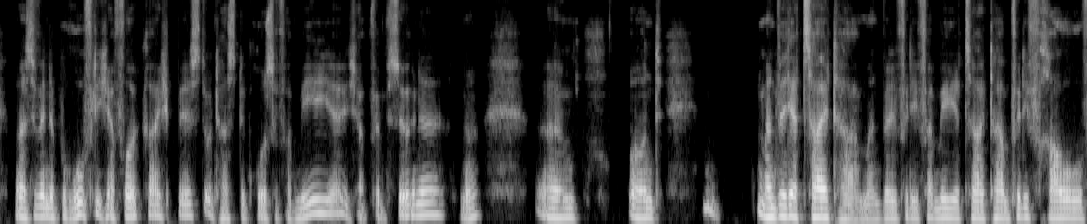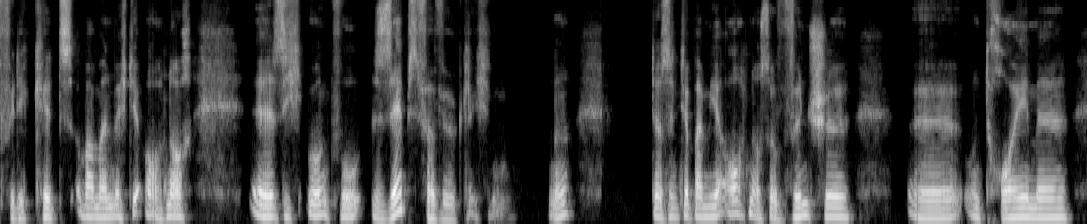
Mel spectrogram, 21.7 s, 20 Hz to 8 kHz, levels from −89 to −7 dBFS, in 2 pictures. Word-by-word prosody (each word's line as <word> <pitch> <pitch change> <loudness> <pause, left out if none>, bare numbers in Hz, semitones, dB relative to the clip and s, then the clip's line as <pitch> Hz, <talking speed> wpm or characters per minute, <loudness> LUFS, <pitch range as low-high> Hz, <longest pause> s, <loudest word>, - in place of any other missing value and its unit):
Also, 130 +1 0
wenn 140 - +3
du 130 - +1
beruflich 125 +7 -2
erfolgreich - - -2
bist 150 0 -4
und - - -7
hast 110 +1 -6
'ne - - -7
große - - -5
Familie, 165 - -2
ich 145 - -11
habe 125 - -10
5 110 - -10
Söhne, 155 +1 0
ne, 125 +4 -4 0.6
ähm, 125 -1 0 0.5
und 120 -1 0 0.4
m - - -8 0.4
man 130 -1 +3
will 140 0 +4
ja 140 -3 +4
Zeit 125 -4 +5
haben. 100 -3 -3
Man 100 +1 -6
will 115 0 0
für 115 +4 -7
die 115 - -2
Familie 120 +1 -1
Zeit 115 -2 -1
haben, 115 -2 +1
für 130 - -1
die 130 - -2
Frau, 120 -1 +1
für 115 +1 -6
die 110 -2 -4
Kids. 125 +2 +1
Aber 135 -1 +2
man 130 0 +3
möchte 390 - -1
auch - - 0
noch, - - +2 0.6
äh, 140 -3 +6
sich 125 -2 -4
irgendwo 155 0 +1
selbst 110 -7 +4
verwirklichen, 105 +3 -5 0.3
ne? 160 +4 -1 0.8
Da 135 - +2
sind 130 -3 -4
ja - - +5
bei 135 -2 +2
mir 135 +2 +2
auch 170 -3 0
noch - - -1
so 105 - -2
Wünsche, 135 -2 +2 0.6
äh, 115 +1 +1
und 130 -4 -7
Träume, 125 0 +3
125 Hz, 165 wpm, -24 LUFS, 115-140 Hz, 0.8 s, äh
